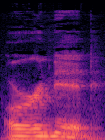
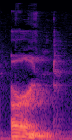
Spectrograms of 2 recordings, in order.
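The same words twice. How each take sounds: First: The ending is said as an extra syllable. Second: The ending is a plain d sound. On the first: The speaker calls it wrong. "we don't pronounce like" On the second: The speaker calls it right.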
